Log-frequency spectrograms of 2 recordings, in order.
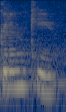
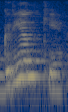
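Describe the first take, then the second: First: The stress is on the last syllable. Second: The stress is on the first syllable. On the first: This follows the older official norm. "с ударением на последний слог" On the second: This follows living everyday usage. "более органично ложится ударение на первый слог"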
